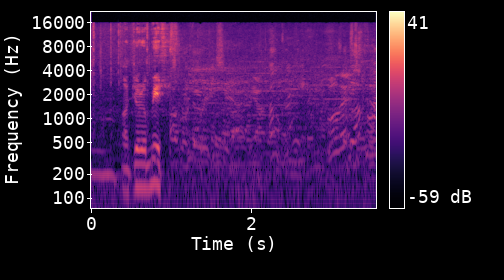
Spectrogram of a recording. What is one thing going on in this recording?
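A group of men and women chatter close by outdoors.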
